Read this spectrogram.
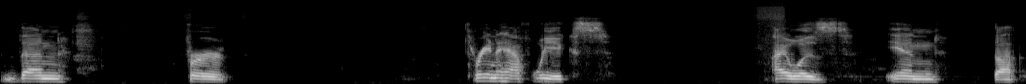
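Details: Female stroke survivor with non-fluent aphasia after her stroke.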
